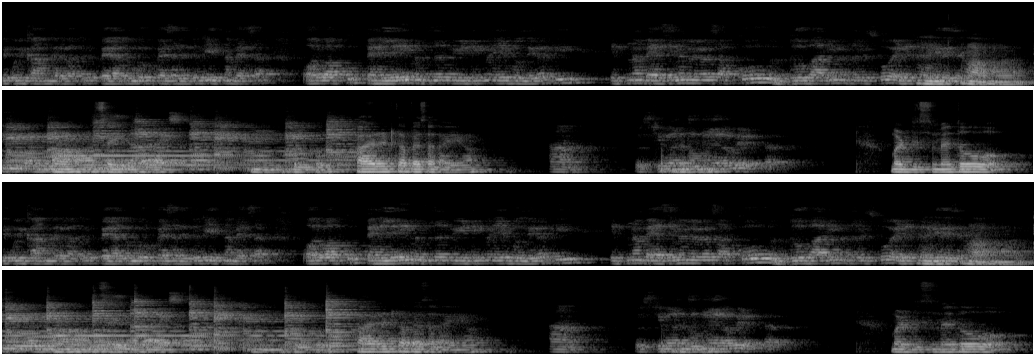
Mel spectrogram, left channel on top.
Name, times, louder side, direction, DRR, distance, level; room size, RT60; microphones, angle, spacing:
voice 1, 0.0-5.7 6.1-9.9 10.3-12.4 13.2-13.3 15.8-16.1 16.6-18.1, equal, 5° left, -7 dB, 0.6 m, -34 dB
voice 2, 9.1-10.2 10.8-11.9 12.8-15.1 17.0-17.4 18.9-20.3, left 4 dB, 70° left, 4 dB, 0.4 m, -29 dB
sound 1, 10.3-14.4, right 2 dB, 65° right, 0.4 m, -33 dB
2.5 x 2.3 x 2.7 m, 0.94 s
head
